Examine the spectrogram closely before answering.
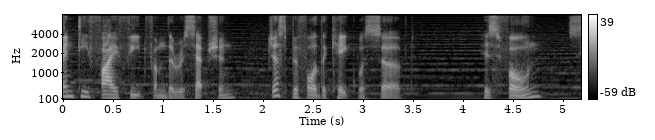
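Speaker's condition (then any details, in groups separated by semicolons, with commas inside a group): No condition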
